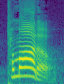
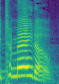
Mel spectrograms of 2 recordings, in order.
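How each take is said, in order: First: Tomato as to-MAH-toh with a crisp t; tomato with a long ah and clear t; South African tomato. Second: Tomato with a flapped American t. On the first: Retold or imitated. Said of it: "they say tomato". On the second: Shown as a demonstration. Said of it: "I say tomato".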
